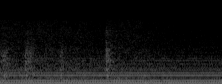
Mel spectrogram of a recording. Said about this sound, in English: I think somebody's using a weed eater outside of the studio window. I think that's the humming noise you need.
